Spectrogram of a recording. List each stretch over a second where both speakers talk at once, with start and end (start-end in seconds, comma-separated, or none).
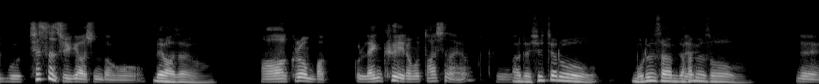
none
